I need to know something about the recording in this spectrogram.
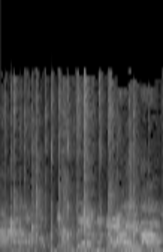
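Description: A small group of people clapping by hand, with voices talking over the clapping.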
